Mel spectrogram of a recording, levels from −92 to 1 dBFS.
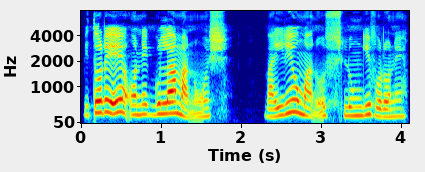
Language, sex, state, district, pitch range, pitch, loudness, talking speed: Bengali, female, Assam, Hailakandi, 220-295 Hz, 255 Hz, -17 LUFS, 115 wpm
